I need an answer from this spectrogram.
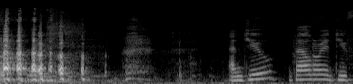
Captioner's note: laughter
